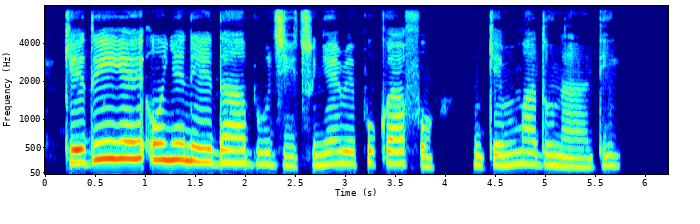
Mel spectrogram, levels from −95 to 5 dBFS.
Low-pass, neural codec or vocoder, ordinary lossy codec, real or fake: 7.2 kHz; none; none; real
